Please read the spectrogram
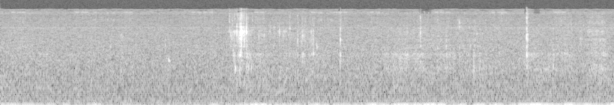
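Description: Low rumble of wind on the camera microphone, with a few faint brief clicks, the clearest about one and a half seconds in and another near the end.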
